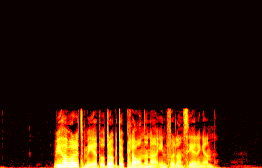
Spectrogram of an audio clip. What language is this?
Swedish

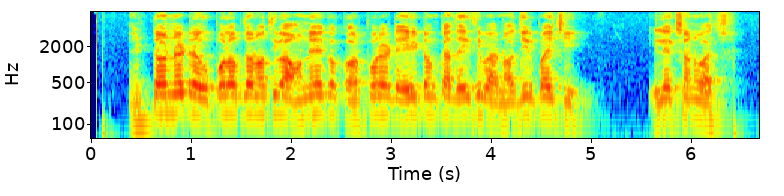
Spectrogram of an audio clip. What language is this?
Odia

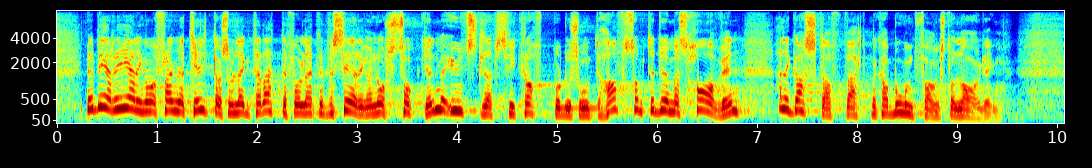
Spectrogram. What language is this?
Norwegian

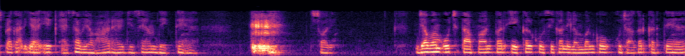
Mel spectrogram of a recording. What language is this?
Hindi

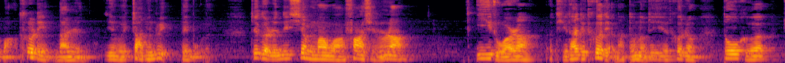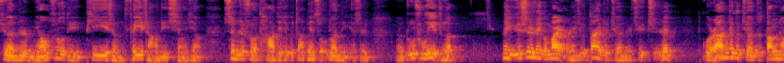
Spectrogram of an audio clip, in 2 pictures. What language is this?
Chinese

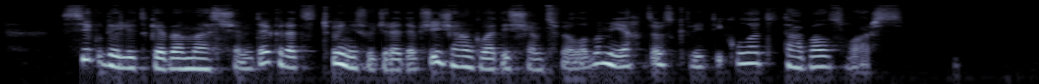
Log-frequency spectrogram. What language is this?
Georgian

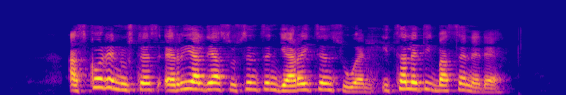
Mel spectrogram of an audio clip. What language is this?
Basque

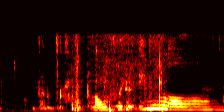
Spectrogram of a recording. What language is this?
Icelandic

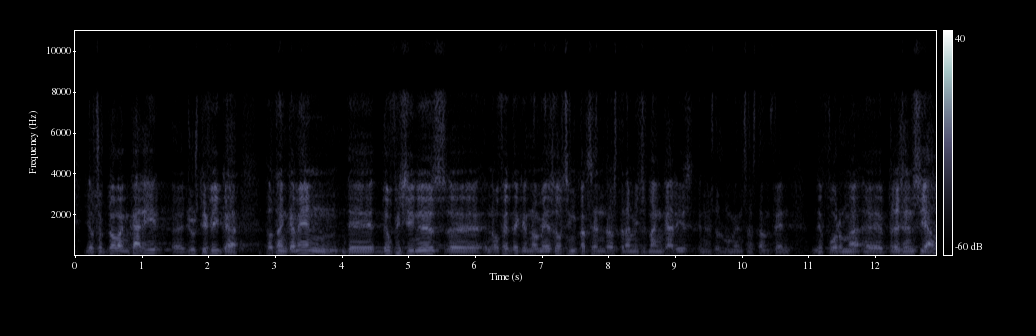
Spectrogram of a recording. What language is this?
Catalan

